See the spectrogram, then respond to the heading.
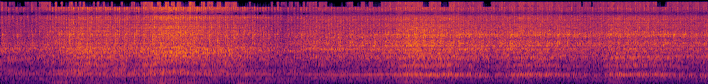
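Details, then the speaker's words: Warm petrol engine in an inexpensive Honda Civic idling after a drive, with a dull, uneven rod knock about three a second under a hissy exhaust, echoing loudly off a nearby wall. "you can hear the echo real well listen to that that's a rod knock here we go now we can really hear that rod"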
